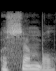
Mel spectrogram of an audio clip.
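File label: "assemble", English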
